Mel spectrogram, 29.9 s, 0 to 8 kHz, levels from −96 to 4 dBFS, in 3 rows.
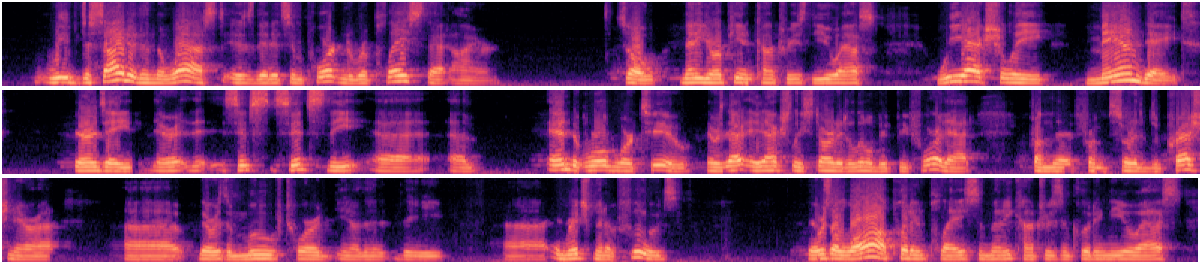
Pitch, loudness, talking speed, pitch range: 135 Hz, -16 LUFS, 165 wpm, 125-150 Hz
